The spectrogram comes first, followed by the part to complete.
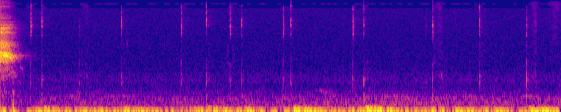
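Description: A scatter of small, irregular clicks and taps from a stylus on a tablet while a word is handwritten, over a low background rumble.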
